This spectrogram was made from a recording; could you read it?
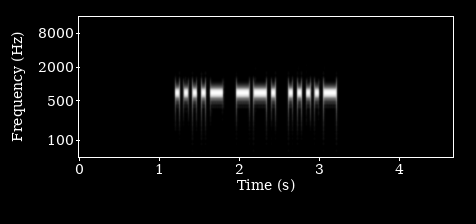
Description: Morse code, heard as a keyed tone, about 22 wpm, 700 Hz. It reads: 4G4
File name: practice / 22wpm / Three Letter-Number Combinations - 22wpm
